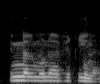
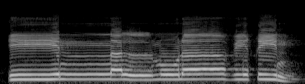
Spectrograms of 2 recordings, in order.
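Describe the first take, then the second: First: The opening syllable is said directly, without stretching. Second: The opening syllable is stretched out too long. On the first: The speaker calls it right. "Harusnya langsung innal ya" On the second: The speaker calls it wrong. "In baca innya saja dipanjangkan"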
